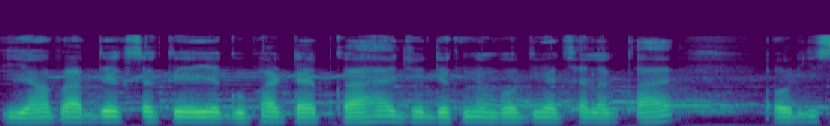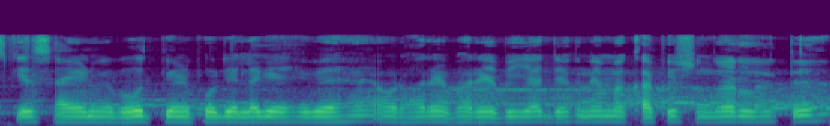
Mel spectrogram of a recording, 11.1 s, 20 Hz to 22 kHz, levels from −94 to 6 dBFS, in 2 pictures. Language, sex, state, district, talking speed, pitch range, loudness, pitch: Hindi, male, Bihar, Supaul, 205 wpm, 125-130 Hz, -30 LUFS, 125 Hz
